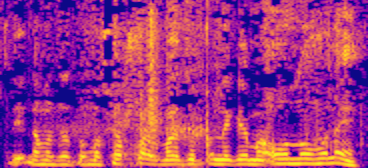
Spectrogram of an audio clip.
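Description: A man's voice: sits high, fairly even intonation, fast talker. A man working outdoors, chatting in a sing-song, questioning way during work. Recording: distant voice with faint outdoor noise.

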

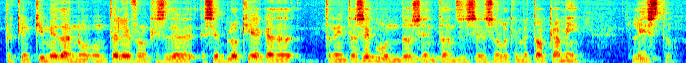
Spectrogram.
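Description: A man in his forties from Sicily who speaks with an Italian accent, giving an animated spiritual talk in an online question-and-answer session and often checking in with listeners. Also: mid-range voice, moderate pace. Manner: animated, gestures a lot, checks in with listeners by asking "ok?". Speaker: spiritual teacher. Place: small room indoors. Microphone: webcam close up.

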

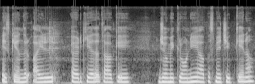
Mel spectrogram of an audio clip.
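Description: Pakistani woman with a gravelly, flat voice. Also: mid-range voice, unhurried, muffled recording. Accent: Pakistani Urdu. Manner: plain, repetitive instructional delivery. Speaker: cooking channel host. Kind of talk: step-by-step recipe voice-over. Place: home kitchen.

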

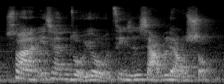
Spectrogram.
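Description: A woman's voice: medium pitch, fast talker. A woman in her twenties with a Taiwanese Mandarin accent, hosting a scripted recommendation vlog. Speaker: video host. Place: small indoor room. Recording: echoey room, slightly distant mic. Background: background music.

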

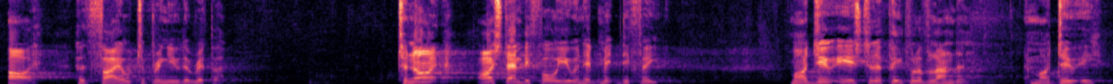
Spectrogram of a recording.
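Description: An actor playing a grave, defeated Victorian chief inspector, declaiming solemnly to the press in an audio drama. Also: male voice, a little high, bright, forceful tone. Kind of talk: audio drama acting, public speech. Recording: long hall-like reverb.

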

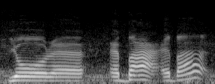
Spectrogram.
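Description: A man's voice: sits high, slow pace, highs cut off. A middle-aged man questioning a passer-by in a busy park, in a teasing, pressing way with a put-on foreign accent. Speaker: street debater filming passers-by. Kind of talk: confrontational street questioning. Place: busy city park outdoors. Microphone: handheld phone camera, close. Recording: loud outdoor noise, crowd around.

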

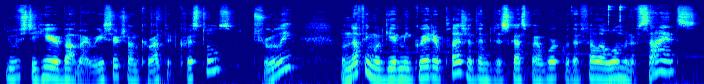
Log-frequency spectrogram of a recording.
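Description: A man's voice: medium pitch, expressive, quick pace, creaky. A man voicing a pompous, wordy professor from a fantasy game, with theatrical scholarly diction, over game music. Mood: pleased, pompous. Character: pompous, wordy male professor of crystal science. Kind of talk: reading game dialogue aloud.

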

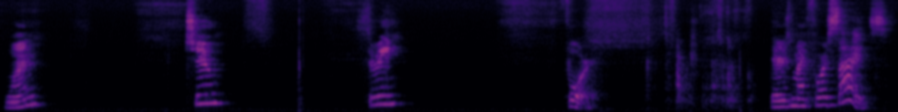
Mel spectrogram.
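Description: A woman in her thirties reading aloud and leading a drawing lesson for preschoolers in a clear, simple storytelling manner, recorded in a room at home. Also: fairly high pitch, expressive, extremely slow, pauses often, a little hiss or hum. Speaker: children's educator reading and drawing. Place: small room at home, indoors.

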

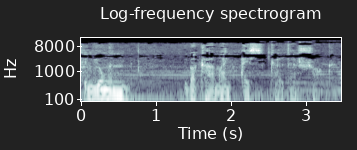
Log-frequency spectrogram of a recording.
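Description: Deep-voiced male radio play narrator. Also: steady tone, measured pace. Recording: music bed under narration.

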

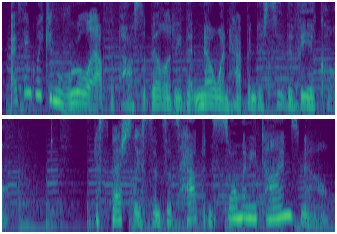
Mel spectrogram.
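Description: A polite, thoughtful teenage girl in a video game. She talks fast, with lively rises and falls, over clearly audible music. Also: mid-range voice. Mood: reasoning. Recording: music under the dialogue.

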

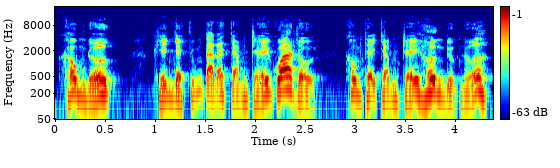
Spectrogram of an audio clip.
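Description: A man's voice: on the high side, animated, normal speed. A man voicing a middle-aged samurai lord in a cartoon, authoritative and urgent. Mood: urgent, stern.

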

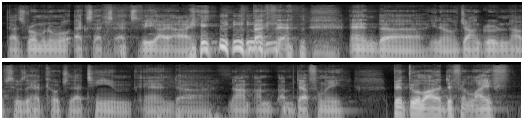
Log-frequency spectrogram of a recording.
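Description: A man's voice: extremely low pitch, a little fast, a little mellow. A middle-aged man from Cameroon, a podcast guest, talking loosely with fillers and repeated words. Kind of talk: relaxed conversational interview.

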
